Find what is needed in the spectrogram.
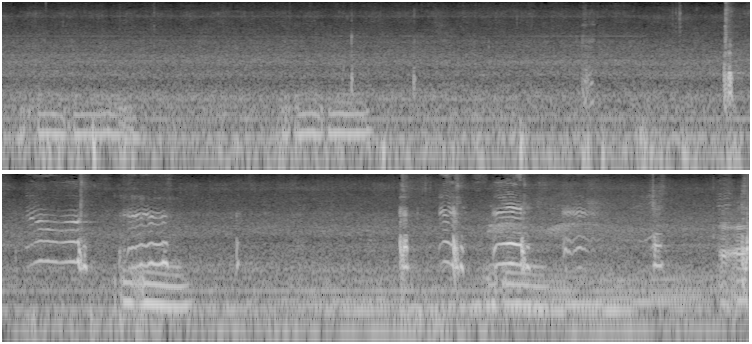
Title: Baby’s crying before sleeping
